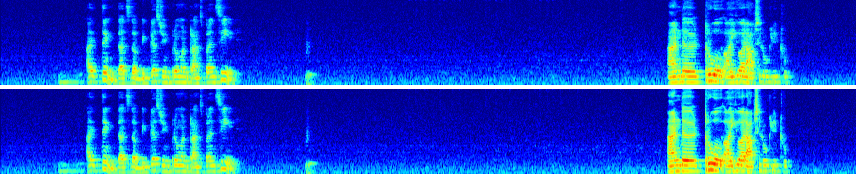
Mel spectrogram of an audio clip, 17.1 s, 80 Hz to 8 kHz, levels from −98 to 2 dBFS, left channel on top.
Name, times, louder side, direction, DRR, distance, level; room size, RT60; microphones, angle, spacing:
voice 1, 1.2-4.7 6.1-6.2, left 2 dB, ahead, 0 dB, 0.6 m, -31 dB
voice 2, 13.3-15.7, right 4 dB, 75° right, 7 dB, 0.5 m, -20 dB
2.9 x 2.5 x 2.5 m, 0.31 s
head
